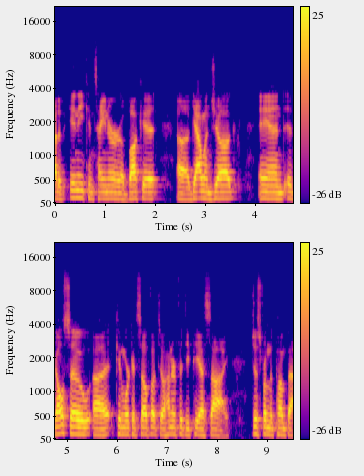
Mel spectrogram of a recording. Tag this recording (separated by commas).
Speech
